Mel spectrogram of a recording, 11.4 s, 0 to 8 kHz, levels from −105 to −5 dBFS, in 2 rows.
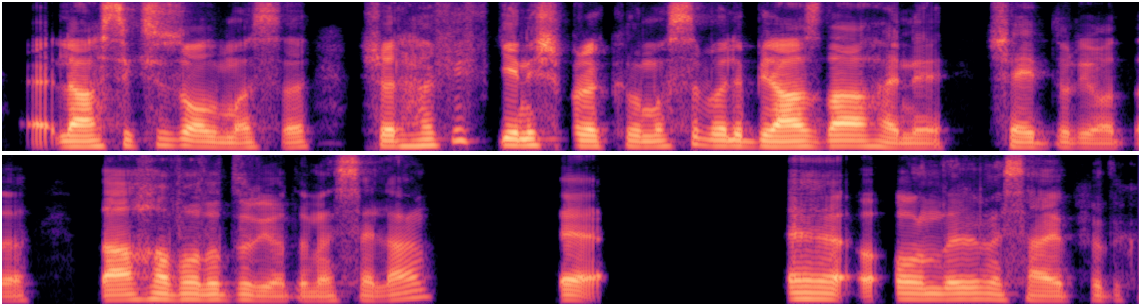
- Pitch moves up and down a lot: No, average, 3.2 semitones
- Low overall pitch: Yes, low, 110 Hz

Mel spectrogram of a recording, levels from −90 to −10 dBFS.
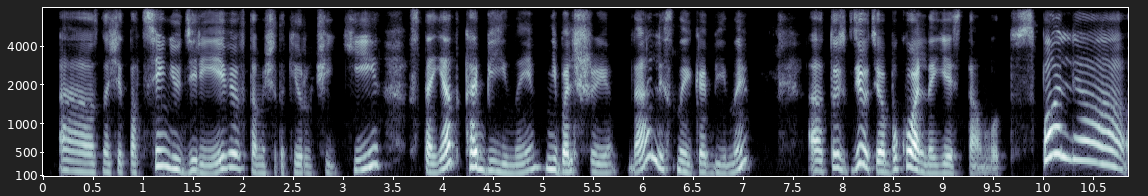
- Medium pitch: Yes, medium, 170 Hz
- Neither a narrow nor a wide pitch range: No, wide, 8.1 semitones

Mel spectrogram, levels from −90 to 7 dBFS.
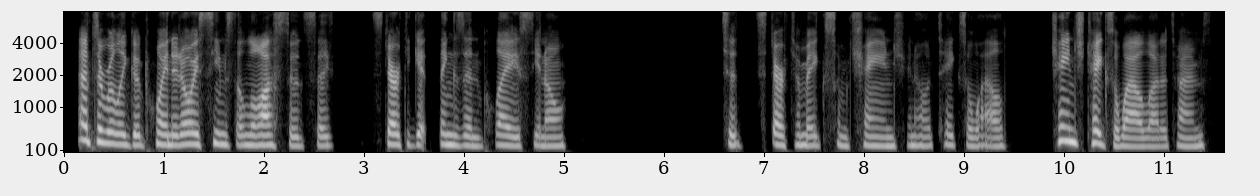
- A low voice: No, high, 200 Hz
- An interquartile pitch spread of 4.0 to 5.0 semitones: No, narrow, 2.6 semitones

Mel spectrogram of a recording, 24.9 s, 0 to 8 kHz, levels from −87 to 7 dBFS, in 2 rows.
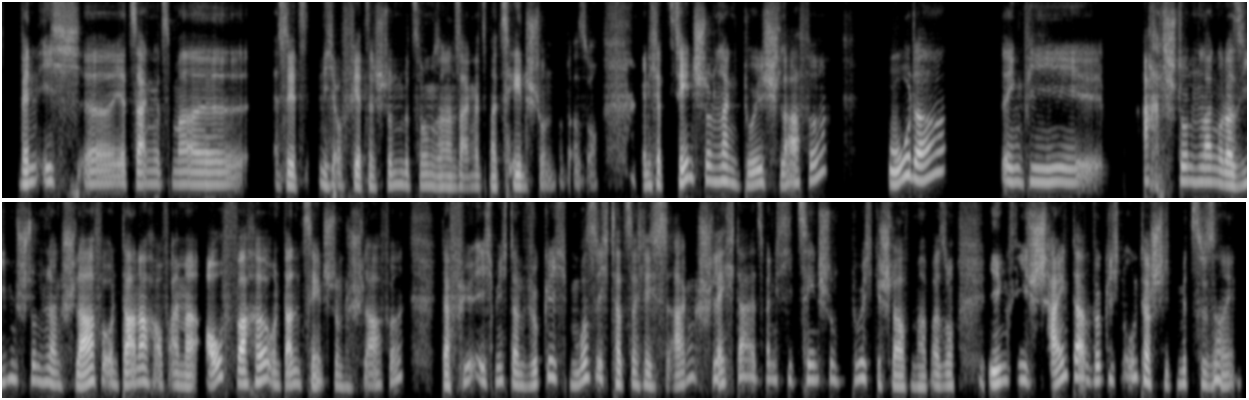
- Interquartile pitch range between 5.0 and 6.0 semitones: Yes, average, 5.3 semitones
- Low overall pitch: No, medium, 155 Hz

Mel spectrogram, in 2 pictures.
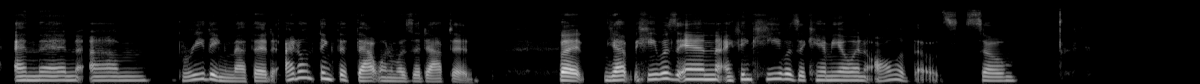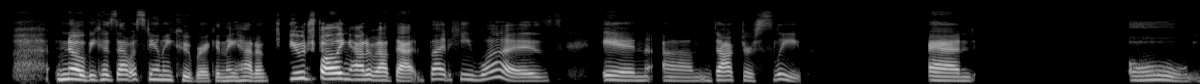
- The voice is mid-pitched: No, high, 195 Hz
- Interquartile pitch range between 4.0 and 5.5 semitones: Yes, average, 4.6 semitones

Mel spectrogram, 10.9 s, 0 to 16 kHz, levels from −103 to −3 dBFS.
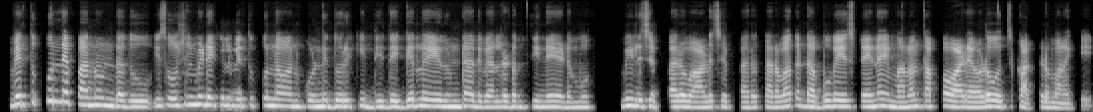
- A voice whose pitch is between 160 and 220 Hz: Yes, high, 190 Hz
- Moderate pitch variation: Yes, average, 3.1 semitones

